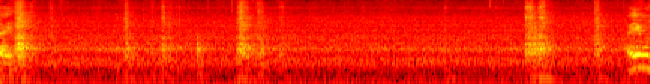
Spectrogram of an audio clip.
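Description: Bare fingers smearing butter over the bottom of a glass baking dish: soft, intermittent rubbing on the glass, with a steady low hum underneath.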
